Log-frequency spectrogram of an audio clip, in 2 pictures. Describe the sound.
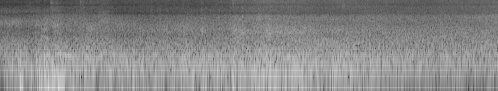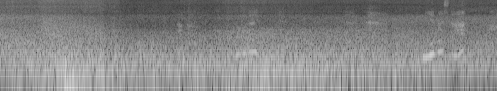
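A steady, broad wash of surf rolls in continuously, swelling and easing as waves break, with a gusty, windy edge and faint voices now and then beneath the roar.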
